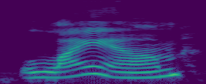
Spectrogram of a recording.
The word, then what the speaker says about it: lamb: So, when you do the word lamb, okay, we know the B is silent, but you have the L A M.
